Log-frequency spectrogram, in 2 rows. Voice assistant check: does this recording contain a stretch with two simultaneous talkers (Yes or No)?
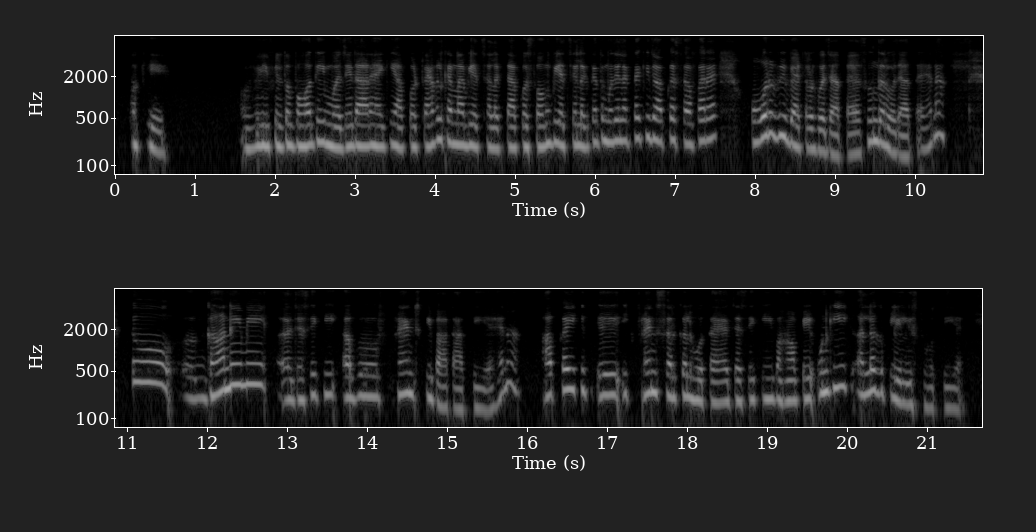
No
